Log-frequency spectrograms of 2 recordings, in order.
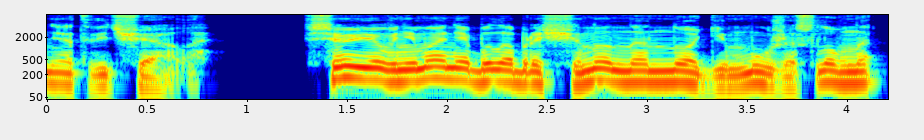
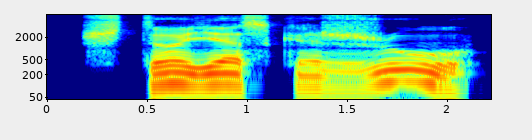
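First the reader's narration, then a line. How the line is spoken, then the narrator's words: Thoughtful question. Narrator (Russian): в задумчивости переспросил Кручинин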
